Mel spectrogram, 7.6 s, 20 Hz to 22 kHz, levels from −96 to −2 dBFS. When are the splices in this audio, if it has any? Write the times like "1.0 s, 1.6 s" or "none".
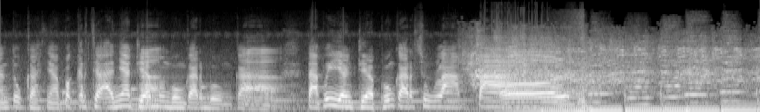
5.9 s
